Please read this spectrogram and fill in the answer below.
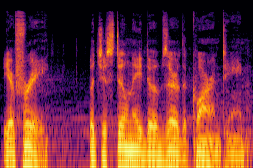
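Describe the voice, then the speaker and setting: Very deep, stern guard captain. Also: male voice, sing-song, measured pace, faint music behind, heavily acted. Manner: curt, authoritative. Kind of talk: video game character acting.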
